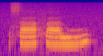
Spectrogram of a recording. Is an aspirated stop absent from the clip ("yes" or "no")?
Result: yes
